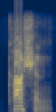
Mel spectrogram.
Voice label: "caution", American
